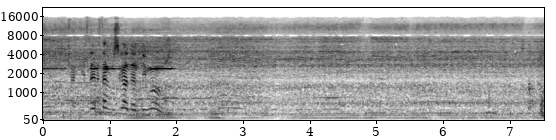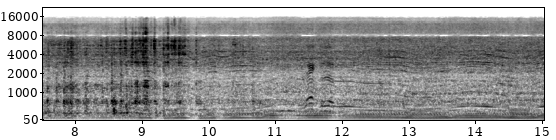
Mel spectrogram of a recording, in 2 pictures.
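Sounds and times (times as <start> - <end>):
busy machine noise: 0.0 - 3.3, 14.3 - 15.0
diesel engine idling: 0.0 - 15.0.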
